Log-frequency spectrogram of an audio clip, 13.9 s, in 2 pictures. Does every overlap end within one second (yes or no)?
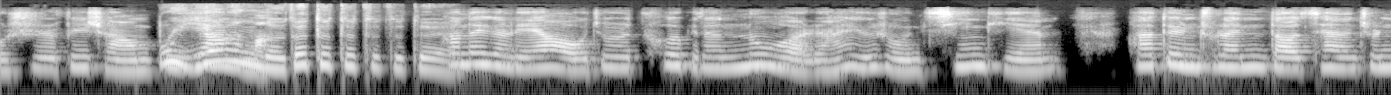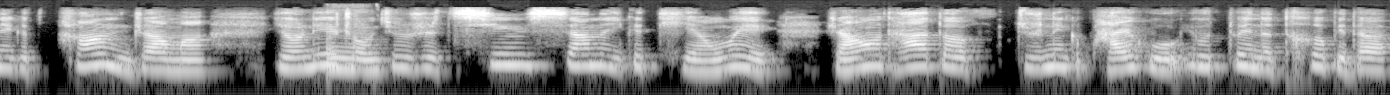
yes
